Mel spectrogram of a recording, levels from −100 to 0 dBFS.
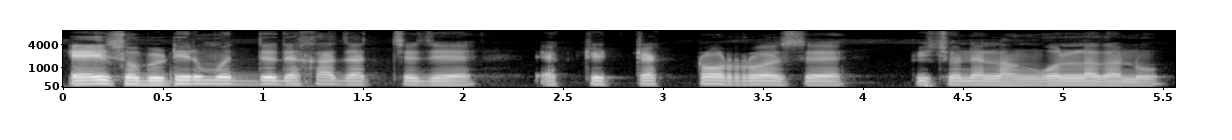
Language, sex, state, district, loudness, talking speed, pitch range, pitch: Bengali, male, Assam, Hailakandi, -20 LUFS, 130 wpm, 125-140 Hz, 130 Hz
